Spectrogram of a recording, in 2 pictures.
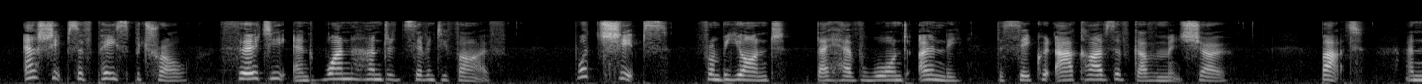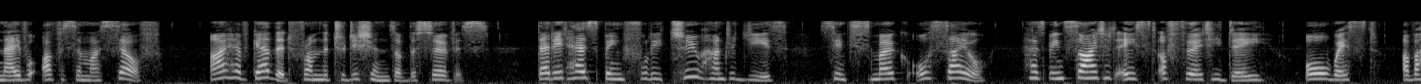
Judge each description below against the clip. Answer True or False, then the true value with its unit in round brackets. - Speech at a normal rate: False (130 wpm)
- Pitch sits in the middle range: False (225 Hz)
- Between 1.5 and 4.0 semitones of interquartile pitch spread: False (4.7 semitones)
